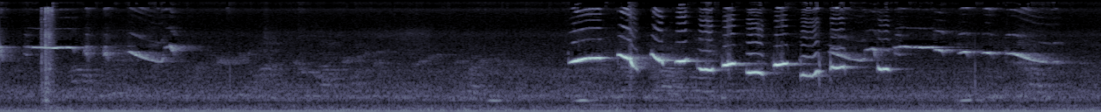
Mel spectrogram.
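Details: Greater green leafbird: a few faint high whistles and a sharp click early on, then after a quiet spell a loud, rapid run of bright chirping and slurred whistles that trails off.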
